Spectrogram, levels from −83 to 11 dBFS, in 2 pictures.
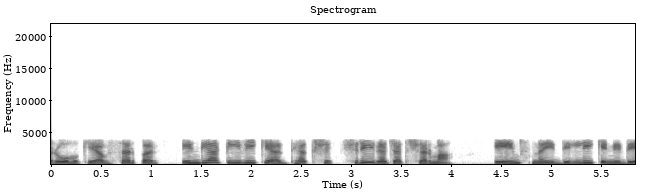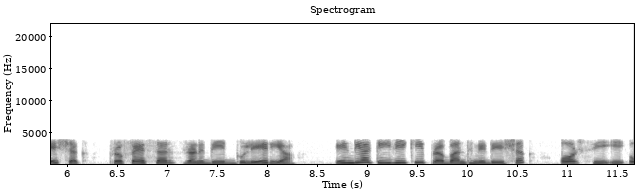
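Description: No technical faults can be heard in the speech here.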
